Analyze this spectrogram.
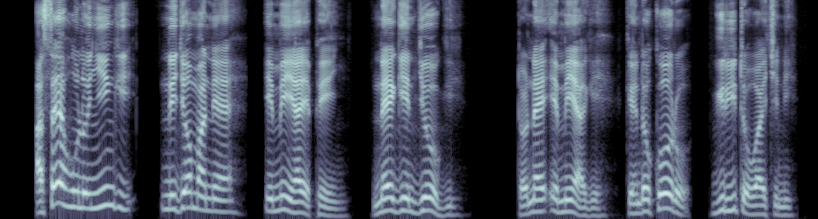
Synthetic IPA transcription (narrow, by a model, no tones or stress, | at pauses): asɛɦʊloɲiŋɡi | nɪd͡ʒɔmanɛ | ɪmɪjaɪpɪ̰ɲ | nɛɡɪnd͡ʒoɡi | tɔnɛʔɪmɪjaɡɪkendokoɾo | ɡiɾitowat͡ʃni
